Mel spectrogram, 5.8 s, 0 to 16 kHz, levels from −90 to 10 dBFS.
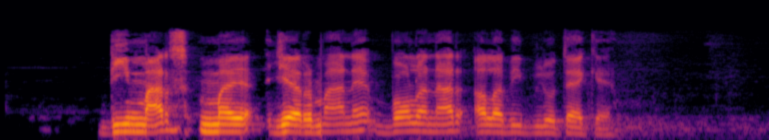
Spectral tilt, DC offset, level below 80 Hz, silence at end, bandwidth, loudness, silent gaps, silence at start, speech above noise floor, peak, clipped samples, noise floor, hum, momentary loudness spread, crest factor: -5.5 dB/octave; under 0.1%; -62 dBFS; 1.15 s; 8 kHz; -20 LUFS; none; 0.75 s; 47 dB; -4 dBFS; under 0.1%; -66 dBFS; none; 12 LU; 18 dB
